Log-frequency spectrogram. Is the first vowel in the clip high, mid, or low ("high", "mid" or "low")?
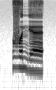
mid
